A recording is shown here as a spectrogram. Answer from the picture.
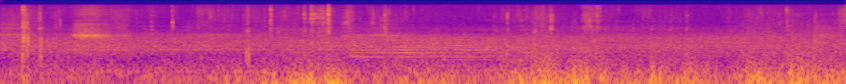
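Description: Low rumble of wind buffeting the microphone outdoors, growing stronger after a couple of seconds, with a few faint clicks and a brief faint hum in the middle.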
